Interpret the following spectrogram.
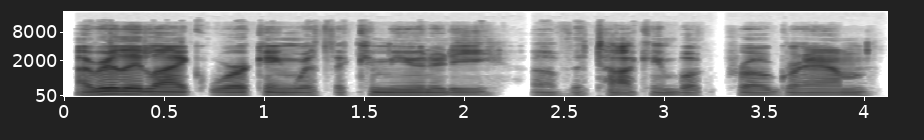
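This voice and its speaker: Low-voiced man, earnest volunteer narrator. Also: moderate pace, a little mellow, clear, resonant tone, dry recording, clean studio sound. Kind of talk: reflective interview talk.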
